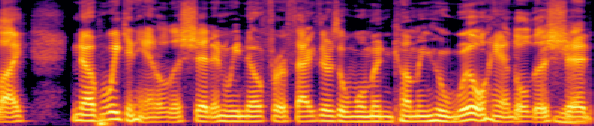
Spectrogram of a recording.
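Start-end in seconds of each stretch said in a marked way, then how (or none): none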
